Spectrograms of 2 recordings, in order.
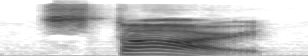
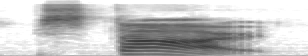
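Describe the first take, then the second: No difference in how they are said.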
